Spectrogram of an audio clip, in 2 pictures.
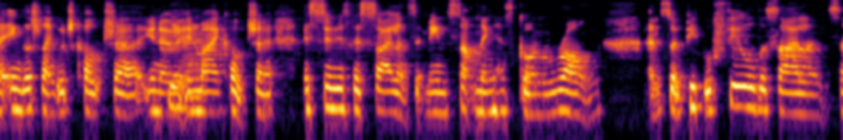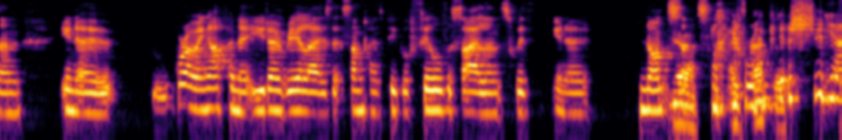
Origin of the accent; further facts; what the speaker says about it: Australia; now in Finland; Like, I come from Australia. I have no idea how to live in this climate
